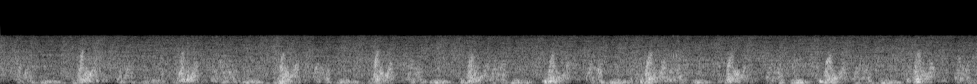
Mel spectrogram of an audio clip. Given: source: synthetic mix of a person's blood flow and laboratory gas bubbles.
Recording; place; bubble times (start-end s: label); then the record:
Doppler ultrasound of blood flow; precordium
0.23-0.32 s: bubbles
0.65-1.15 s: bubbles
1.57-1.71 s: bubbles
2.10-2.52 s: bubbles
6.27-7.08 s: bubbles
7.38-7.49 s: bubbles
7.67-7.87 s: bubbles
7.90-8.03 s: bubbles
From the record:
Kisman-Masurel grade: 221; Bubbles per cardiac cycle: several, 3 to 8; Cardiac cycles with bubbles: 10 to 50%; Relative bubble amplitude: barely perceptible (0.100 to 0.250); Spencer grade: 2 (many but less than half of the cardiac periods contain bubble signals, singularly or in groups); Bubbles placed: anywhere in the cardiac cycle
